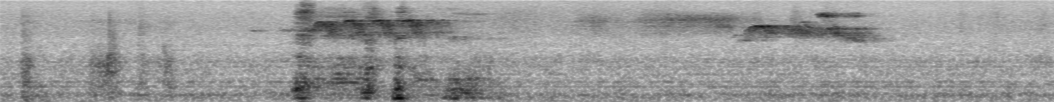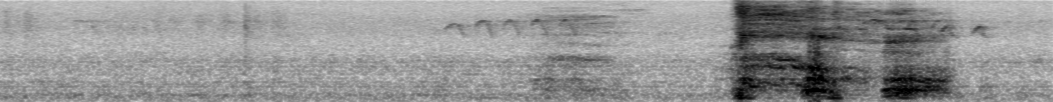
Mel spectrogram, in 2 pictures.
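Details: Man with a heavy morning smoker's cough with spitting: bursts of harsh, wet-sounding coughs, with faint birdsong behind.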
